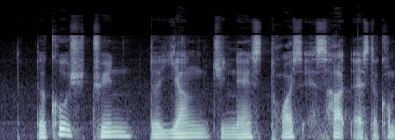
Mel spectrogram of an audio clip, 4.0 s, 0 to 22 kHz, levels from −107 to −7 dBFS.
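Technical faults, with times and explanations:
Throughout, crude rate conversion: the speech carries a faint gritty fizz that rides on louder and brighter sounds, some 35 dB below the signal. The sound points to an upsampling from 32 kHz to 48 kHz, a 3:2 ratio, done by linear interpolation with no filter. The error that approach leaves produces inharmonic tones. On a spectrogram, faint mirrored images of the speech energy appear above 16 kHz, unrelated to its harmonics.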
